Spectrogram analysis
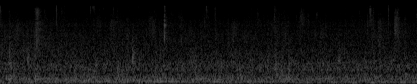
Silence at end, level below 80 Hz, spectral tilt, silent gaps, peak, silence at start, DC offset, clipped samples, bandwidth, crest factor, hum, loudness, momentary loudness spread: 0 s; -66 dBFS; -3 dB/octave; none; -30 dBFS; 0 s; under 0.1%; under 0.1%; 17 kHz; 20 dB; none; -47 LUFS; 2 LU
